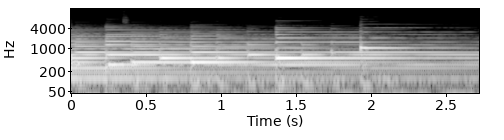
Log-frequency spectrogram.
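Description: A pop piano plays short ascending arpeggio runs through chord tones, a few quick notes that ring out and decay, clear and close with nothing else heard.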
